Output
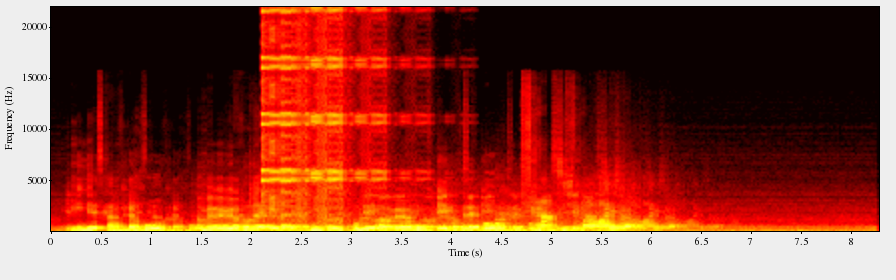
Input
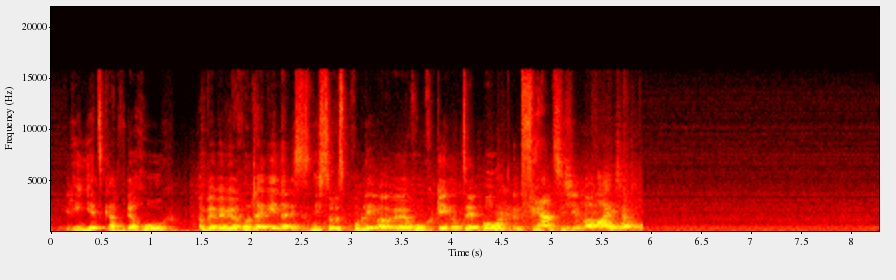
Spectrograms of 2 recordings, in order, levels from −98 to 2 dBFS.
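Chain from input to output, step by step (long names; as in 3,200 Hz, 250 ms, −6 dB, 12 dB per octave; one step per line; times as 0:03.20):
spectrum averaged block by block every 50 ms
0:02.10–0:02.96: bad sample-rate conversion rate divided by 8×, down none, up zero stuff
spectral tilt −3.5 dB per octave
repeating echo 443 ms, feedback 22%, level −10 dB
level +4 dB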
